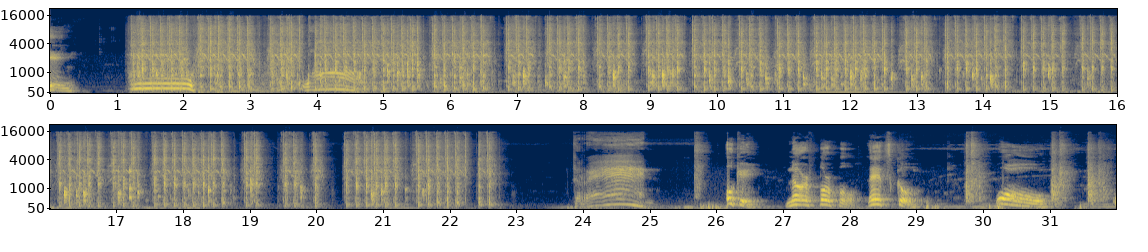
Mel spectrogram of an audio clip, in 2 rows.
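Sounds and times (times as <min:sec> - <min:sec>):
toy rifle firing rapid bursts: 0:01.2 - 0:22.8.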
